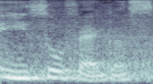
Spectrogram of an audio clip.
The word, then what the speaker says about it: oesophagus: कर रहा है इसकी टोटल इसे हम बोलेंगे इसोफैगस थे फूड पाइप कोई बोला जाता है इस सौंफ खसखस और साइलेंट होता है यहां पर और का प्रकाशन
